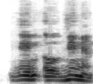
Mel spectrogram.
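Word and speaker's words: woman: इसमें एक वर्ड है वीमेन, तो जब ये प्लूरल फॉर्म में होगा इसको हम वीमेन प्रोनाउंस करेंगे, और जब ये सिंगुलर फॉर्म में होगा इसको हम पढ़ेंगे वुमेन वुमेन।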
